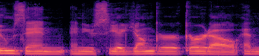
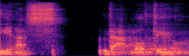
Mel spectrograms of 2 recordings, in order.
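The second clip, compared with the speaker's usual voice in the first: eerie possessed voice, lower and louder; 5 semitones lower, 4 dB louder than usual. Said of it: "What was that voice?".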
